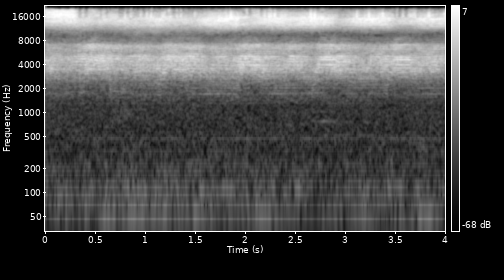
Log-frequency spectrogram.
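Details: Cicadas singing in an apartment complex at summer's end, the last cicada song of the season: a dense, steady high-pitched buzzing drone with slow, gentle swells in loudness, no other clear sounds.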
